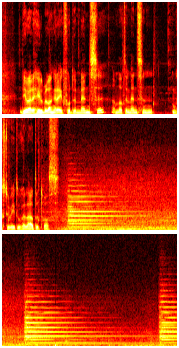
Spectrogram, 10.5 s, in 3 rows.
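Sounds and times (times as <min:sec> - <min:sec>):
speech: 0:00.4 - 0:05.0
church clock bells striking the hour: 0:04.7 - 0:10.4.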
